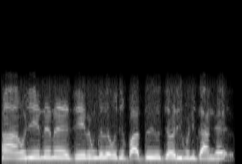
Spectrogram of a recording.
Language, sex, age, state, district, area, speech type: Tamil, male, 45-60, Tamil Nadu, Thoothukudi, rural, conversation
